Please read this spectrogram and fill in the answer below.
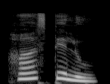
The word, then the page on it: ಹಾಸ್ಟೆಲು: Kannada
